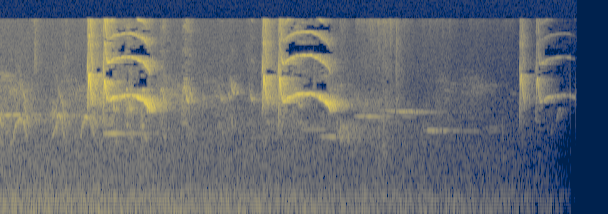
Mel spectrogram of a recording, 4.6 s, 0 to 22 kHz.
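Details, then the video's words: Song thrush singing: a bright, complex whistled phrase with a descending twist, repeated almost identically about 1.3 seconds later, then a short high thin note trailing off; faint low background rumble. "Song Thrush."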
